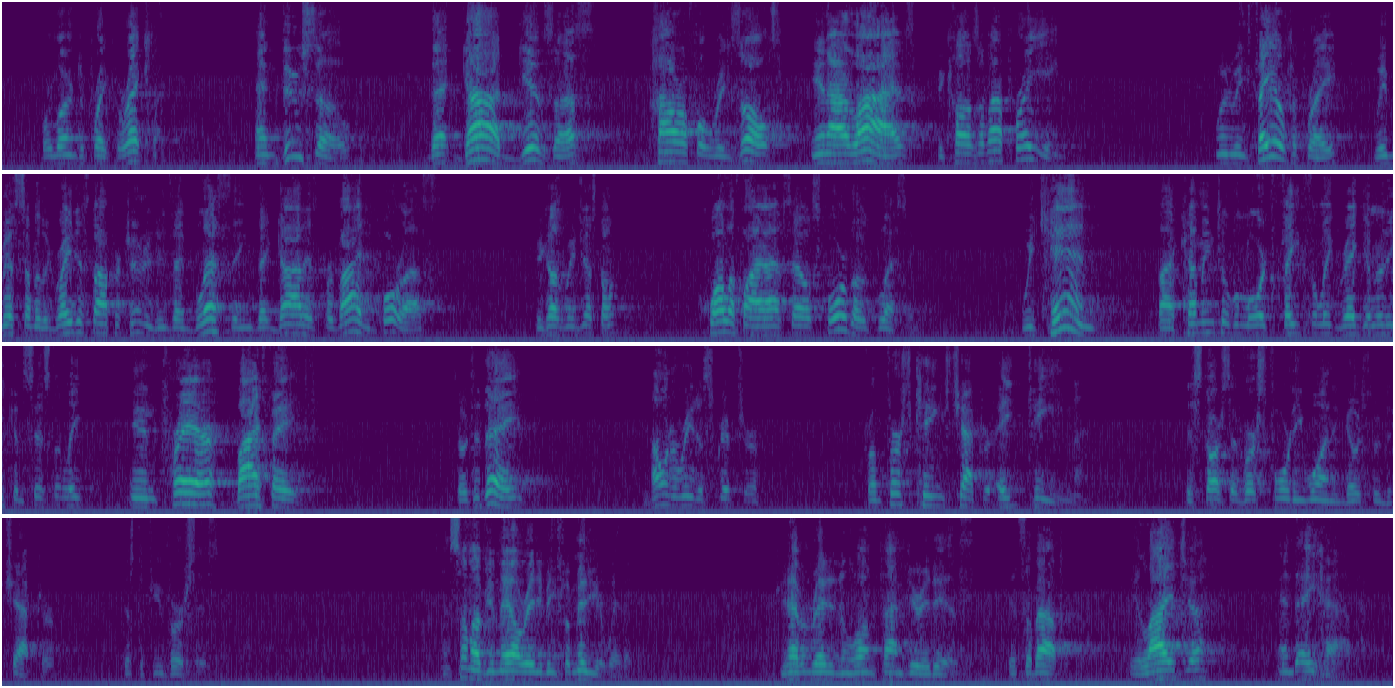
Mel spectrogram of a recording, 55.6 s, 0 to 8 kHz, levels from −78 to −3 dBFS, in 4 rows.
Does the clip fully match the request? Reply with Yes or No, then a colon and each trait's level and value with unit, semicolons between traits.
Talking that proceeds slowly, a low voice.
Yes: slow, 125 wpm; low, 125 Hz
